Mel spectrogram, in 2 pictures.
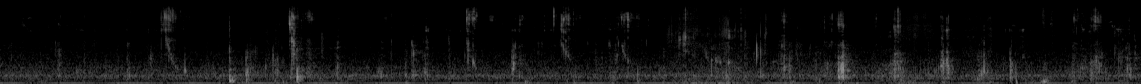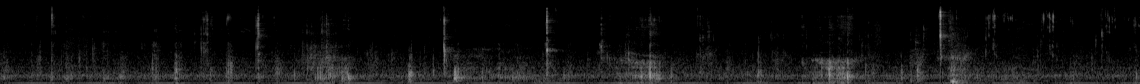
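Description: Close-miked chewing and biting of a flaky Jamaican beef patty: irregular crunchy clicks of eating, with no speech.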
